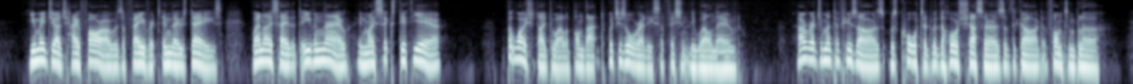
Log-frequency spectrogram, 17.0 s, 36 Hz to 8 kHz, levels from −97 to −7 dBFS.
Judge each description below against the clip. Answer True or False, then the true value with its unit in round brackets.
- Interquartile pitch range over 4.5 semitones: True (5.0 semitones)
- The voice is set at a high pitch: False (125 Hz)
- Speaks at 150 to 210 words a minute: True (175 wpm)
